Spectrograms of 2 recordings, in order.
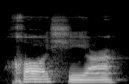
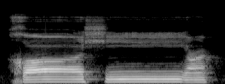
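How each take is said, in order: First: The short vowels are kept fully short. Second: A short vowel is stretched out long. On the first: The speaker calls it right. "bacaan yang pendek bacalah dengan betul-betul pendek" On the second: The speaker calls it wrong. "Jadi tidak boleh khasyi'ah, tidak boleh"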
